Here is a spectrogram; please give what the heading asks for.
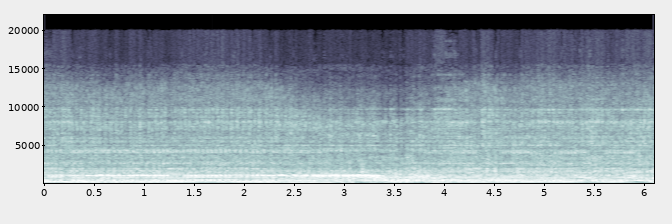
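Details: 2008 Troy Bilt TB20CS 31cc two-stroke trimmer with new fuel lines, filter and primer: buzzing note bogs for a second mid-run, then recovers; it runs only on half choke, and the owner suspects dirt in the carb.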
